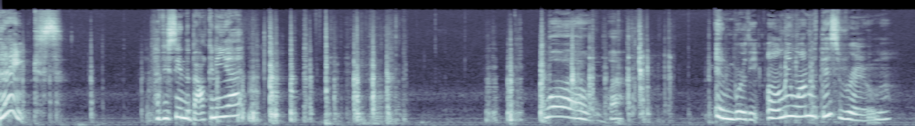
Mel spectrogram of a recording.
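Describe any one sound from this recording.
Small plastic toys tap lightly on a hard surface.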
